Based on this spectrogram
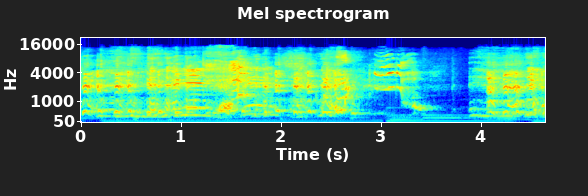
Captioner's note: everyone laughs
